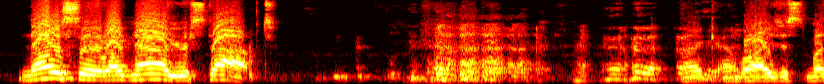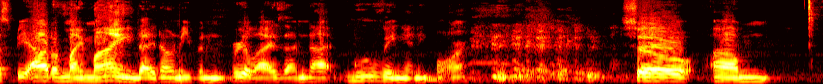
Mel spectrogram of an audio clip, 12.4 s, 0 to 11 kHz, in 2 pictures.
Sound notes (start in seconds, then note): 2.5 students laughing; 9.7 students laughing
